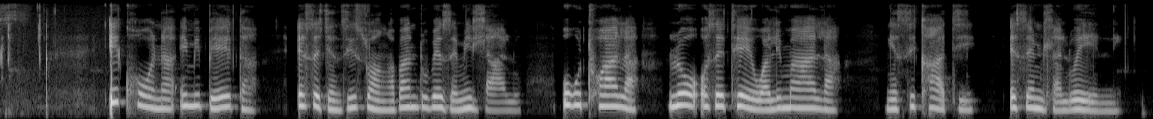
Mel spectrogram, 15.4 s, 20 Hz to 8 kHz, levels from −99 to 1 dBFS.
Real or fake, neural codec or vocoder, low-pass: real; none; 7.2 kHz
